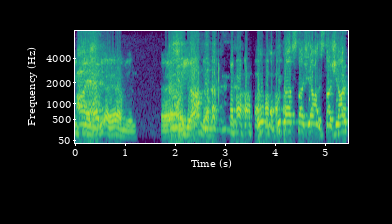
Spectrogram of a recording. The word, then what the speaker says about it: Mangela: É Mangiela, né?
